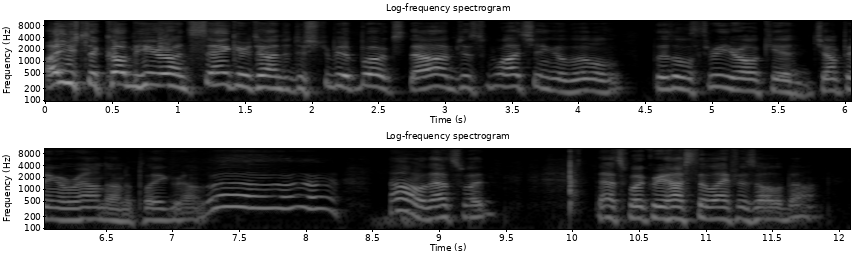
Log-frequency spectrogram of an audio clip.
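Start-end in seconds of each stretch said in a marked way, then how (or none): 0.0-7.3 sobbing, weepy, tearful, crying while talking. Acting out a parent sitting in the park watching the kids: acting out crying while talking. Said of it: "while you're crying, saying".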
